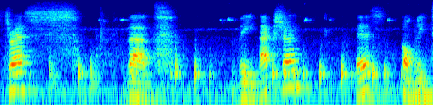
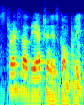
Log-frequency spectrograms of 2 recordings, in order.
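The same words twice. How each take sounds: First: Slow dictation. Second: Said in the usual way. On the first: Shown as a demonstration. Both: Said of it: "we can stress that one action is complete".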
